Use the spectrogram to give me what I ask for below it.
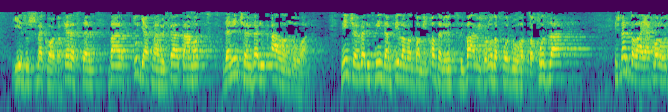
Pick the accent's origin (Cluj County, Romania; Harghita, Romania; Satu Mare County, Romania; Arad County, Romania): Satu Mare County, Romania; Carei; A szülővárosomban, Nagykárolyban el akartam menni az apai nagymamámnak a sírjához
